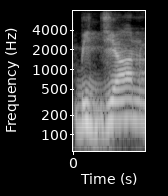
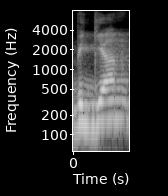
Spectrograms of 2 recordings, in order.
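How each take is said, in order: First: The conjunct is said with a j sound. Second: The conjunct is said without a j sound. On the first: "विज्ञान बोलते हैं" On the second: "विज्ञान को नहीं बोलते हो"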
